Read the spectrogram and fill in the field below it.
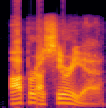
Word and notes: opera seria: American English

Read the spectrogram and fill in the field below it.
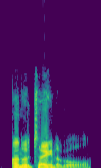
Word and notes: unattainable: British English

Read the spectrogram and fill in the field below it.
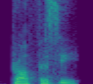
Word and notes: prophecy: Indian

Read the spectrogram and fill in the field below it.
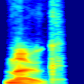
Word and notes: moke: British English

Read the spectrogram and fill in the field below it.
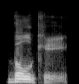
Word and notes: baulky: British English

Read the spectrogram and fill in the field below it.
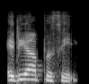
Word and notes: idiopathy: Indian

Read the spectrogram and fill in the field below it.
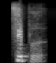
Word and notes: fipple: Indian

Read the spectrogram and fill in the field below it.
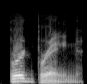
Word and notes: birdbrain: American English

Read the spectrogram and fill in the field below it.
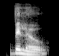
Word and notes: billow: Indian

